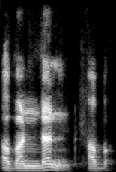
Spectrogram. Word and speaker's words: abundant: इसको पढ़ोगे अबंडेंट।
